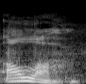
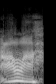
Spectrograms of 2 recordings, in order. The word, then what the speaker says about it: Allah: preposition preposition bisa gu nah sama kayak Allah lnya double ditekan Allah bukan Allah kalau Allah lnya satu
